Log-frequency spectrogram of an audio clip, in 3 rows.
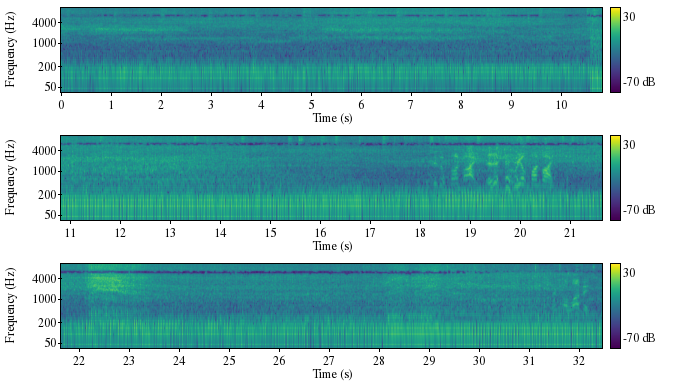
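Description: Single-cylinder Triumph 400 motorcycle running at low speed in a parking lot, a steady low rumble that jumps louder about ten seconds in. Faint voices can be heard in the background.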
